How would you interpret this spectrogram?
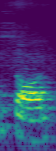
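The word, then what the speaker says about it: Sarg: So, here's a picture of Anthony Tony Frederick Sogg. SOG rhymes with Augg.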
